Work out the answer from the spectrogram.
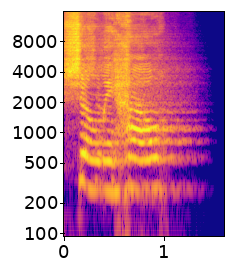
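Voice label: vocal female, Dance Vocals, spoken words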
